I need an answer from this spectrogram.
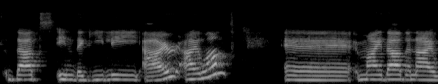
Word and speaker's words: Gili Air: We went to one called Gili Air, and it's actually pronounced like air, which means water in Indonesian.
